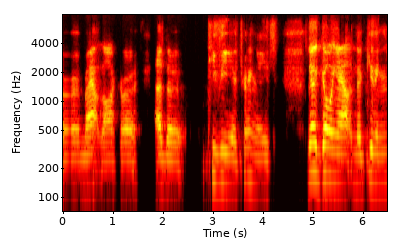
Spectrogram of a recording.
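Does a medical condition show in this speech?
Yes: cerebral palsy.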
